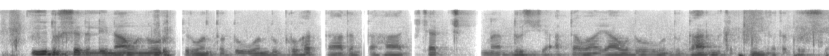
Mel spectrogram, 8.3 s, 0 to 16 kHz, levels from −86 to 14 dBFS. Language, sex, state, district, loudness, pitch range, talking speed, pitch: Kannada, male, Karnataka, Shimoga, -21 LUFS, 100-110 Hz, 110 wpm, 105 Hz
